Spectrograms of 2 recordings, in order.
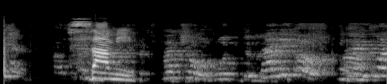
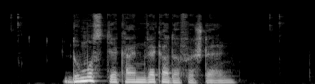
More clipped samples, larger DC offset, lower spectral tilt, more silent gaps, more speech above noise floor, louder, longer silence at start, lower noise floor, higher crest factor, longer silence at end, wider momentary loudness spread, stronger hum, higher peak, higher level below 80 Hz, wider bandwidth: neither; neither; second, -1.5 dB/octave vs -7 dB/octave; neither; second, 23 dB vs 41 dB; about the same, -18 LUFS vs -18 LUFS; second, 0.05 s vs 0.65 s; second, -42 dBFS vs -57 dBFS; about the same, 20 dB vs 16 dB; second, 0 s vs 0.8 s; first, 20 LU vs 17 LU; neither; first, 0 dBFS vs -4 dBFS; second, -72 dBFS vs -38 dBFS; second, 10 kHz vs 11.5 kHz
